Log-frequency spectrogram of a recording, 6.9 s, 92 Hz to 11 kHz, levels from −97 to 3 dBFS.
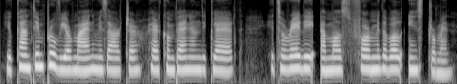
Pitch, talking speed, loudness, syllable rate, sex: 215 Hz, 140 wpm, -17 LUFS, 5.0 syllables/s, female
